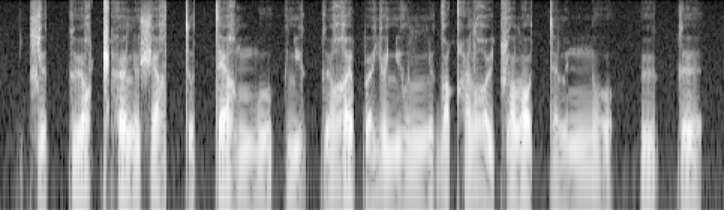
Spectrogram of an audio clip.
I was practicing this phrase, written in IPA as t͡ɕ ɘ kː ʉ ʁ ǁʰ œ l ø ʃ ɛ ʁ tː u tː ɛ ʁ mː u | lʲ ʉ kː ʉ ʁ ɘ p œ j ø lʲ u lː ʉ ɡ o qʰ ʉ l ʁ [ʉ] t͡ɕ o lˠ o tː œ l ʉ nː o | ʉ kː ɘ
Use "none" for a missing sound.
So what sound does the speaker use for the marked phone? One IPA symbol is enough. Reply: ʉ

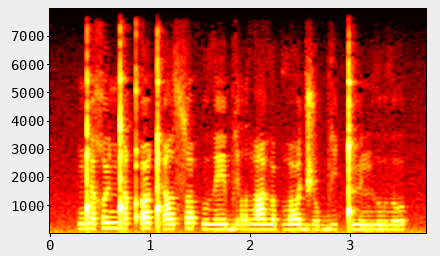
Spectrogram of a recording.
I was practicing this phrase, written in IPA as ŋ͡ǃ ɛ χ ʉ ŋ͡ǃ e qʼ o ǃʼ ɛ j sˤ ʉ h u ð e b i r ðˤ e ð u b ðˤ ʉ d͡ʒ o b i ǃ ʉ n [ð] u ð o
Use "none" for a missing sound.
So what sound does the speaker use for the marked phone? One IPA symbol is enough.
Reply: ð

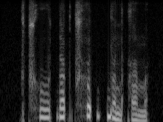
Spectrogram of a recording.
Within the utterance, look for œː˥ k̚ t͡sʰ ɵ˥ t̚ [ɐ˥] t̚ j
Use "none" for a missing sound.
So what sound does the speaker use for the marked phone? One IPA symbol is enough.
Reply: ɐ˥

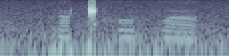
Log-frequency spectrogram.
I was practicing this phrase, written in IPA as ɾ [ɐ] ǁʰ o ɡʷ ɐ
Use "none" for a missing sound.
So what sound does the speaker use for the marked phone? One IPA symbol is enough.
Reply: ɐ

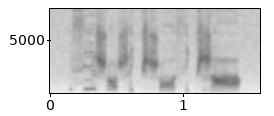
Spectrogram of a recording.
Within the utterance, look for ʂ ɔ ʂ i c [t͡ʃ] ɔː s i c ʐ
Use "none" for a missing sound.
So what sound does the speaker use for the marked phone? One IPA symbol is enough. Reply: ʂ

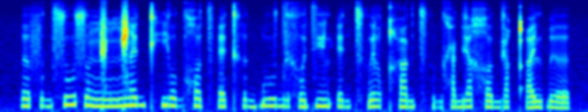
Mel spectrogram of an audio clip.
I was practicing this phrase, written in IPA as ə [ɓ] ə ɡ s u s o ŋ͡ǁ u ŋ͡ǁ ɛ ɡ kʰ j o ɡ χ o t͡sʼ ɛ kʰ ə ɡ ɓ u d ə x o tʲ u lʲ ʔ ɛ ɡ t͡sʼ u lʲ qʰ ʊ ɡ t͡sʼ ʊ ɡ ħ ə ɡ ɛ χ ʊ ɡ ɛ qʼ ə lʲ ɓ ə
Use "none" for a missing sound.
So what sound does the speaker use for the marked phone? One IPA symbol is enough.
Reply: f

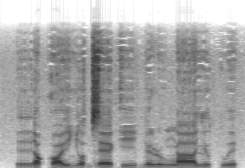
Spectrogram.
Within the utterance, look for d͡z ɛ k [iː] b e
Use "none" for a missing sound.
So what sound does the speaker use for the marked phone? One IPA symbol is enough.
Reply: iː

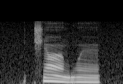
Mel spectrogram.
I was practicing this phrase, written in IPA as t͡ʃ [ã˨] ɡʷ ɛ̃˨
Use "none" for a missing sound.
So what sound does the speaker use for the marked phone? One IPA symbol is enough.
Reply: ã˦˨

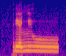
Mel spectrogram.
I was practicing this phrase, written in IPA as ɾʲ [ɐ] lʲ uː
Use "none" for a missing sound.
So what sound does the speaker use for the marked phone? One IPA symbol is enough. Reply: ɐ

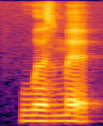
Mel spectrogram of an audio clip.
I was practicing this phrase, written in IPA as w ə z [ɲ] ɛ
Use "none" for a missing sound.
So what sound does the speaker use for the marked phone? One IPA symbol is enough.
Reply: m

